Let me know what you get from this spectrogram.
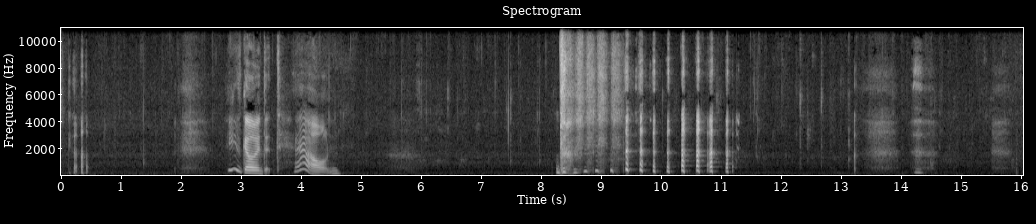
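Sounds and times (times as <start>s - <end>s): dog licking: 4.8s - 8.2s, 11.4s - 15.5s
person laughing hard: 8.3s - 11.3s.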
